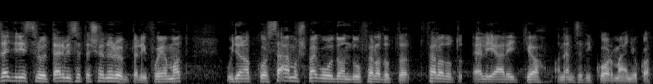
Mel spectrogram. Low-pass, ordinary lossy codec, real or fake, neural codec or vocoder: none; none; real; none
